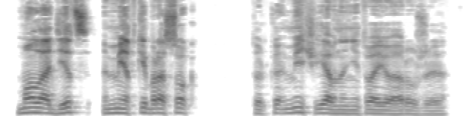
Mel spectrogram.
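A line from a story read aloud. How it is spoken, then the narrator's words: Snorting. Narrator (Russian): хмыкнул Волейбор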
